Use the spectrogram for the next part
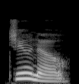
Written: juneau

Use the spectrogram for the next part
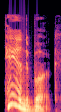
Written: handbook

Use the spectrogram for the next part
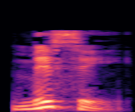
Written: missy

